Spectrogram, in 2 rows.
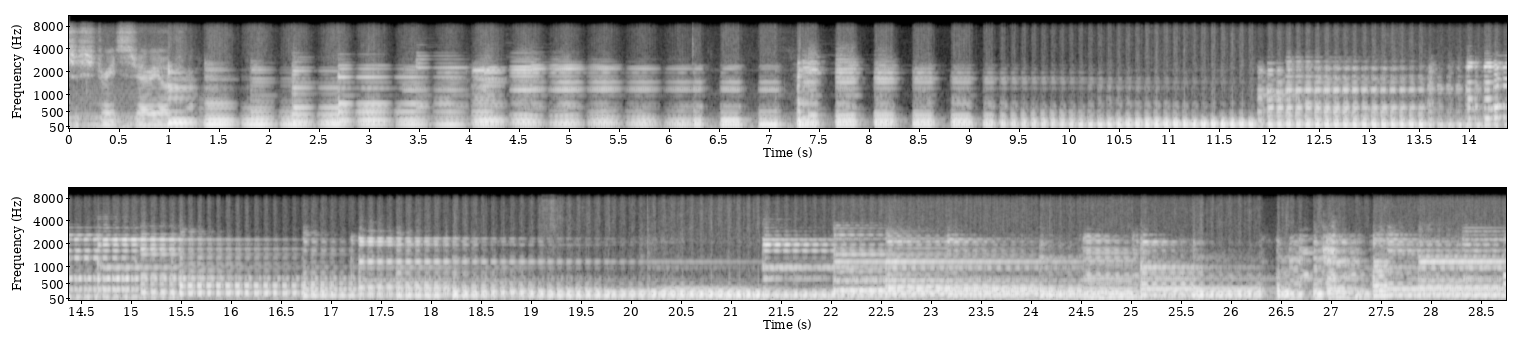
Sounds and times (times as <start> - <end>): Effects unit: 0.0 - 28.7
Guitar: 0.0 - 28.7.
